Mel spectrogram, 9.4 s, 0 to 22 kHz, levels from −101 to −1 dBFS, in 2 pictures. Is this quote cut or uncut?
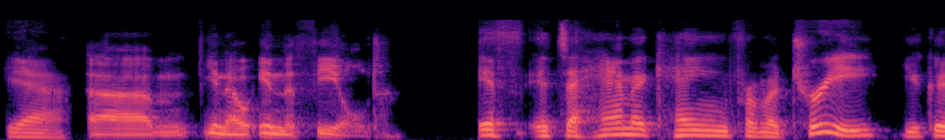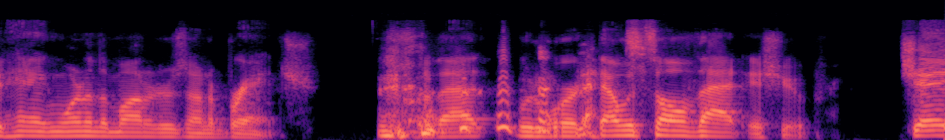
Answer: uncut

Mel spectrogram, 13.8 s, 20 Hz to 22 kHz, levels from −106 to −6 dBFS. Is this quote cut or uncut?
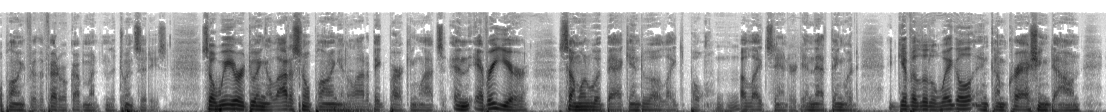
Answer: uncut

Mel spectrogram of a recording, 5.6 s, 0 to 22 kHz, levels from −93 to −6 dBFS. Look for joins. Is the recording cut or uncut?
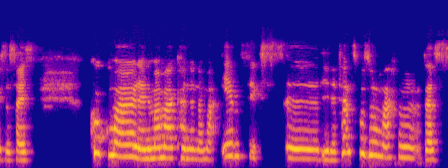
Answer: uncut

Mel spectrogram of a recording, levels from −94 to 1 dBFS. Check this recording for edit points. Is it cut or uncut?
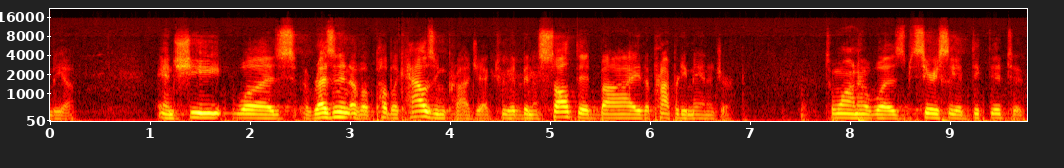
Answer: cut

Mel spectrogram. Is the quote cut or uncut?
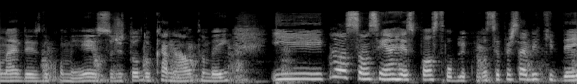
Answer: cut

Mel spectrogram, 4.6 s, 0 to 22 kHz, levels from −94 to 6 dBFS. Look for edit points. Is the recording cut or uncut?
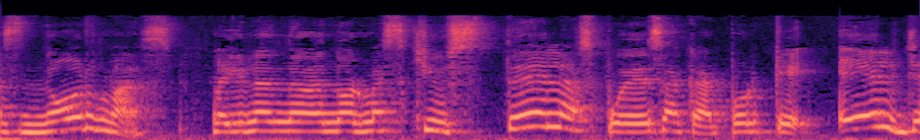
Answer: cut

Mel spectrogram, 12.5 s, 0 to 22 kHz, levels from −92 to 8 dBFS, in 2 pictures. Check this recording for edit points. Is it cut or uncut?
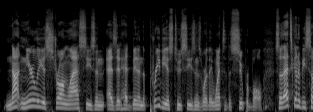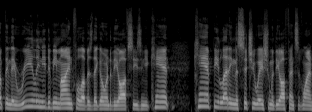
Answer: uncut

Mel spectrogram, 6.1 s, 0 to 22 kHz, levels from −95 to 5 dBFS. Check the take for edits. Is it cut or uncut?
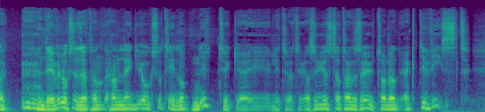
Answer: uncut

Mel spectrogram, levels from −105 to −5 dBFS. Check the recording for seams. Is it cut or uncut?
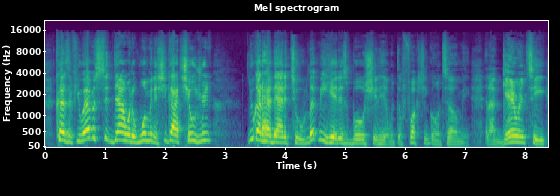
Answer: uncut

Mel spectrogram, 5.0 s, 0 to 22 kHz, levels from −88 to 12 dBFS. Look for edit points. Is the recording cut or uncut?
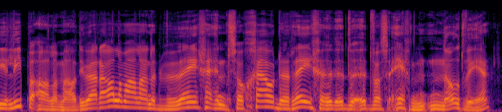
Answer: uncut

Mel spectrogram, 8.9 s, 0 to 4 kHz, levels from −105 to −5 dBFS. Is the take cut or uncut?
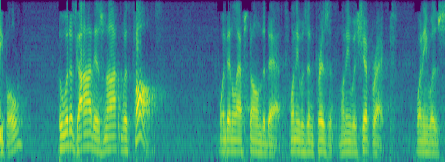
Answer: cut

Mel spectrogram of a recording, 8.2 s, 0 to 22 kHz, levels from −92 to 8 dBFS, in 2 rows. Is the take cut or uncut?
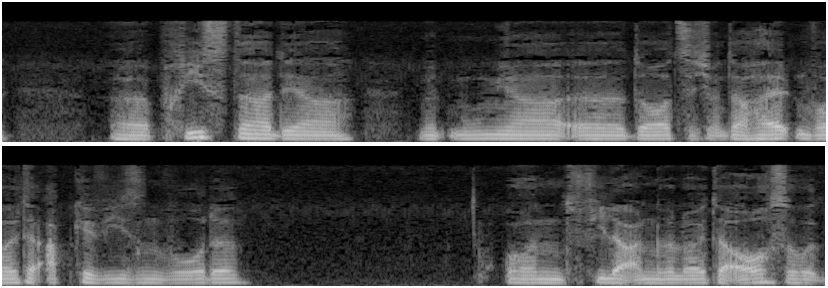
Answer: uncut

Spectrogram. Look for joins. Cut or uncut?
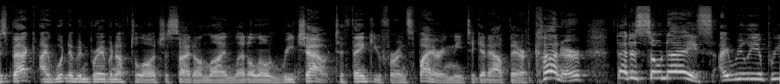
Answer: uncut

